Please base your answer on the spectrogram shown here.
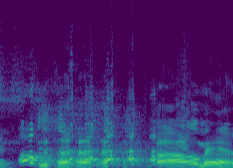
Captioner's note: all laughing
